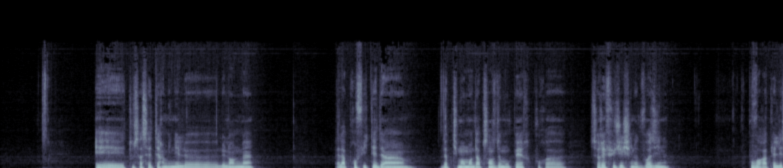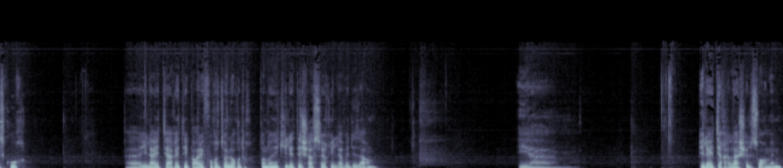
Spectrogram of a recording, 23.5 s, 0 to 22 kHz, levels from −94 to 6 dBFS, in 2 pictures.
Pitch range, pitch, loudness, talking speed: 105-115 Hz, 110 Hz, -27 LUFS, 150 wpm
